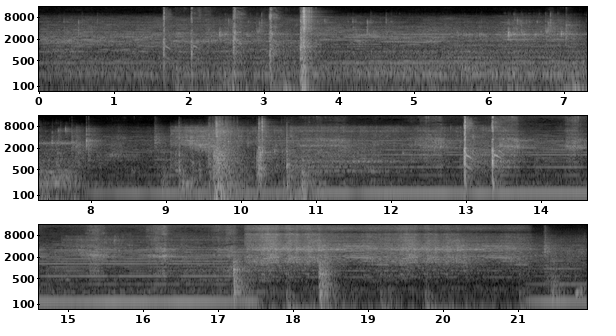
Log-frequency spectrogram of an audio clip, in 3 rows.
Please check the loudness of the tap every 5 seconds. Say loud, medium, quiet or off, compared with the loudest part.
loud, loud, medium, quiet, quiet.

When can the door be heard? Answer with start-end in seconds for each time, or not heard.
2.0-3.7, 9.2-11.2, 17.1-18.6.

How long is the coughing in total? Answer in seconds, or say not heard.
2 s.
